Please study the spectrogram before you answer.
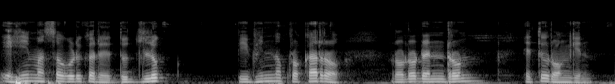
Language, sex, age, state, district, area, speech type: Odia, male, 18-30, Odisha, Cuttack, urban, read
